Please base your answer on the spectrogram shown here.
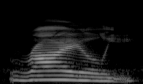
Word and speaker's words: Riley: Okay, right here in these two names we have a silent E that is going to make the vowel 2 letters before it have its long sound. So this part will be Ryle, and then the Y has the long E sound.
